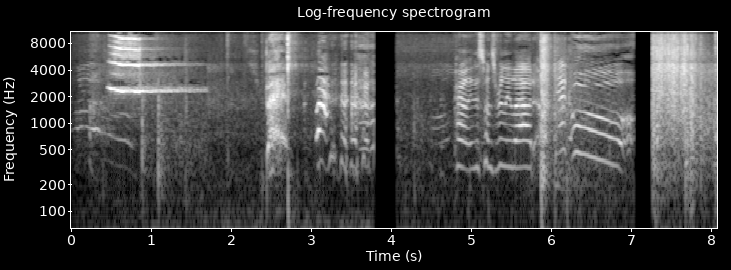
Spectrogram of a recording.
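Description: A firework rocket whistles as it shoots upward.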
